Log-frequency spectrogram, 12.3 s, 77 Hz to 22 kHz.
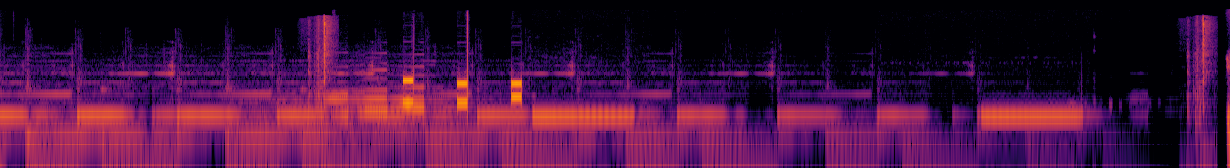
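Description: Electronic telephone tones of a call to Spain's free 016 gender-violence information and advice helpline: a steady, pulsing line tone with a few brief keypad beeps partway through, clear, with no voices, ending just as the call seems to connect.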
